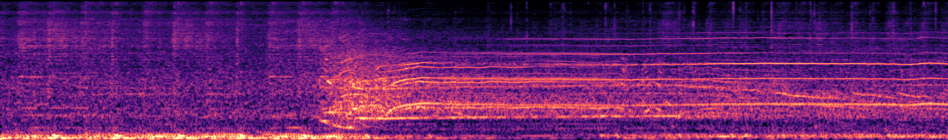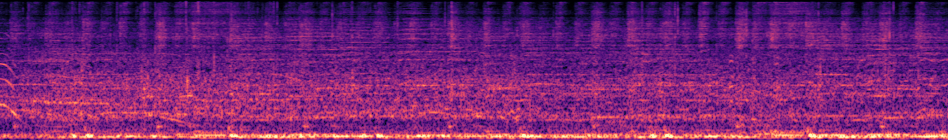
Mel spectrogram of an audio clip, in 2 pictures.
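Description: Arena sound system playing music with a pulsing bass beat over a large crowd cheering. About two and a half seconds in, a held note slides up and sustains for about five seconds before cutting off.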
